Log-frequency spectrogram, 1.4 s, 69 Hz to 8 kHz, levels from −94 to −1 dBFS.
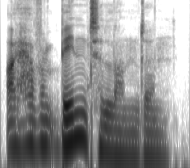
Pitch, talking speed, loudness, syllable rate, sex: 115 Hz, 210 wpm, -19 LUFS, 5.9 syllables/s, male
